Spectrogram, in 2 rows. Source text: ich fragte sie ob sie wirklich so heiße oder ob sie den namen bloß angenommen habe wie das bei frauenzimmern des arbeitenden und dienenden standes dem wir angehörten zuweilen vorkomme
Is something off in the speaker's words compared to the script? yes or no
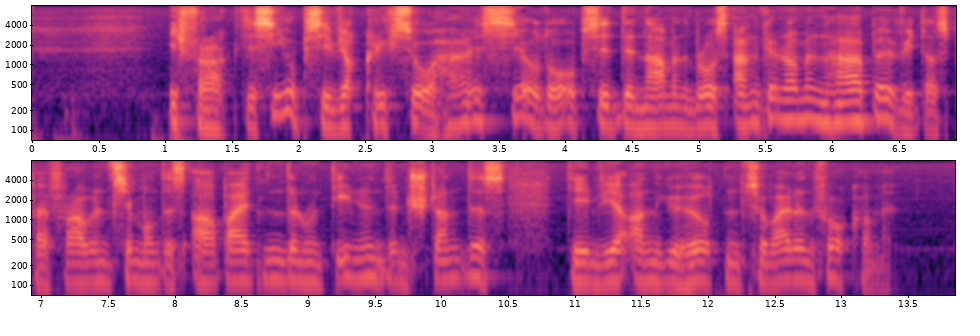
no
